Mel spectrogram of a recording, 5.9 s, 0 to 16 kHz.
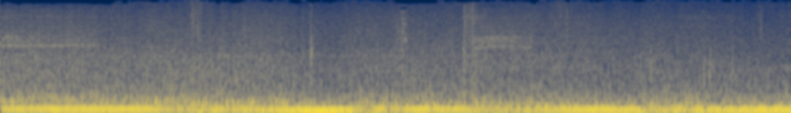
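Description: The HKS-tuned Mitsubishi Lancer Evolution MR FQ-360's turbocharged 2.0-litre four-cylinder engine running hard, heard inside the cabin over steady road and wind noise. A little past two seconds in, its pitch dips briefly, then jumps up higher before settling.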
